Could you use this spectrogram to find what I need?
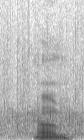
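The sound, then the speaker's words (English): An audience at First Baptist Church Ozark claps in a steady, dense patter while a single voice rings out loudly over the applause for about half a second. “You can clap again.”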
